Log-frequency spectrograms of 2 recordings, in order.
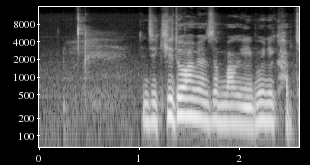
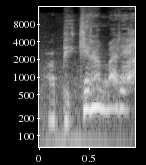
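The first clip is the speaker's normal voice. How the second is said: high thin whispered hiss of a possessed woman; thin sly demon voice; 9 semitones higher than usual. Retold or imitated. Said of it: "목소리가 막 가늘고".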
